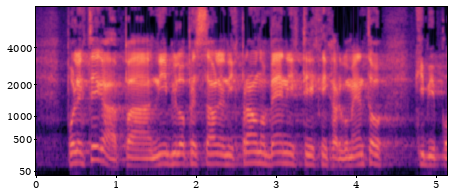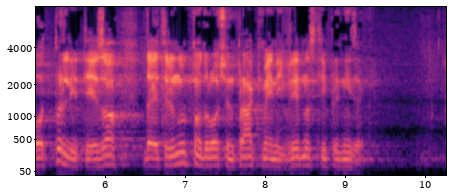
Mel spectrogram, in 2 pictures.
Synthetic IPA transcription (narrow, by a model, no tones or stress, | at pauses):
poːlɛk̚t̪eːɡapanibiloːpɾɛt̪st̪aːwlʲɛnixpɾawnɔbɛːnixt̪exnixaɾɡumɛ̃nt̪ɔw | kibipɔt̪pəɾlit̪eːzɔd̪ajɛt̪ɾɛnuːt̪nɔd̪ɔloːt͡ʃɛnpɾakmɛjnixʋɾeːd̪nɔst̪ipɾɛnizɛ̰k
